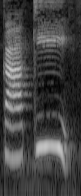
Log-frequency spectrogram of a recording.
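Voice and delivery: "काकी" slowly, with a held final ee; long vowel. Shown as a demonstration. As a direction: stretch the end of "काकी". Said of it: "ई देर तक हो रहा है".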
